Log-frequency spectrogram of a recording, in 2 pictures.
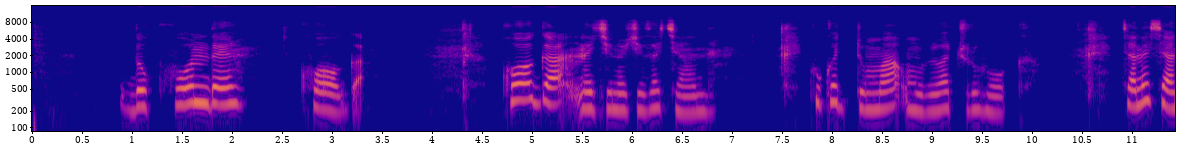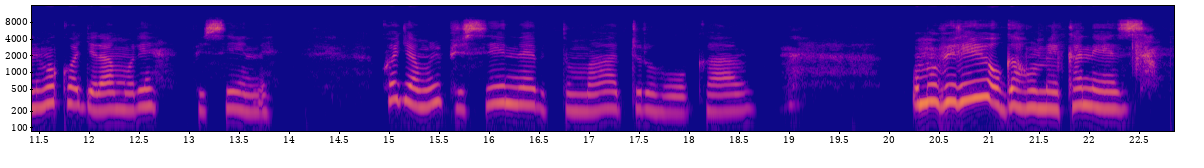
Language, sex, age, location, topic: Kinyarwanda, female, 18-24, Musanze, government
